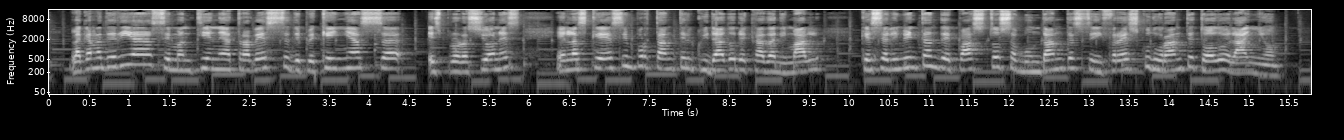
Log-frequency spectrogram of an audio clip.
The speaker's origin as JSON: {"language": "Spanish", "region": "northern Italy", "country": "Italy", "second_language": "Spanish", "said": "soy italiana del norte de Italia, soy una cocinera, trabajo, estudio para aprender más sobre este trabajo, estudio español por el mismo y me perdonen si voy a hacer un poco de mala pronunciación."}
